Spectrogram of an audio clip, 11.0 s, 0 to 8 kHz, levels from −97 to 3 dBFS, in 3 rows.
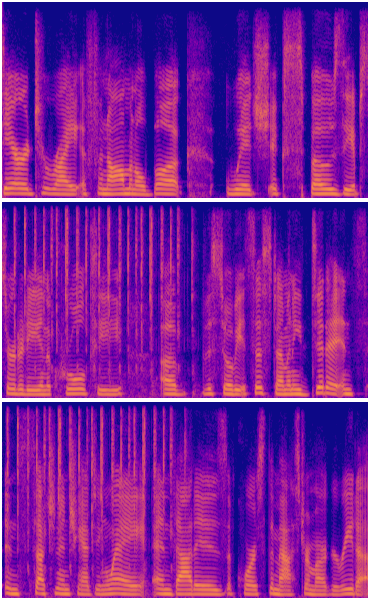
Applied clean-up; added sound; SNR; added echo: none; Mechanisms / Bicycle; 14 dB; none.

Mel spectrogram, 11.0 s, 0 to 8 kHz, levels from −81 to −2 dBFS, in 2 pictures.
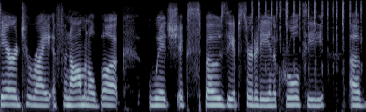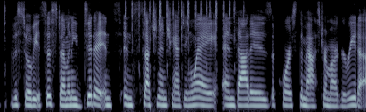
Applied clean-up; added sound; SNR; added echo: classical method spectral subtraction.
